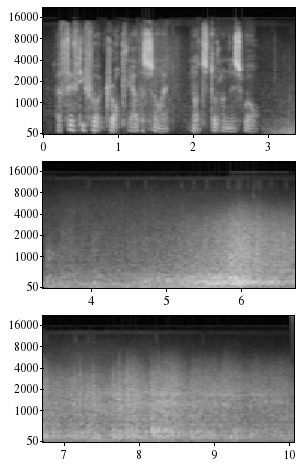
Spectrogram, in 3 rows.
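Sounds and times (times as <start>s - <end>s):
train rumbling past: 3.0s - 10.0s.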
